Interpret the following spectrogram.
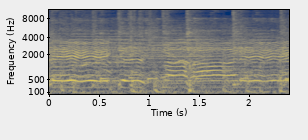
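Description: Kirtan music: a wavering, ornamented singing voice over a harmonium's steady chords, with mridanga drum strokes and brass hand cymbals (karatalas) keeping the beat.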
